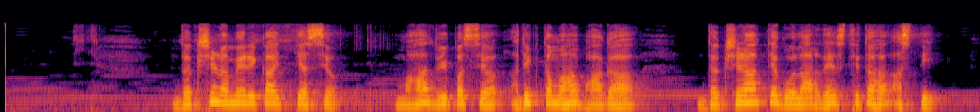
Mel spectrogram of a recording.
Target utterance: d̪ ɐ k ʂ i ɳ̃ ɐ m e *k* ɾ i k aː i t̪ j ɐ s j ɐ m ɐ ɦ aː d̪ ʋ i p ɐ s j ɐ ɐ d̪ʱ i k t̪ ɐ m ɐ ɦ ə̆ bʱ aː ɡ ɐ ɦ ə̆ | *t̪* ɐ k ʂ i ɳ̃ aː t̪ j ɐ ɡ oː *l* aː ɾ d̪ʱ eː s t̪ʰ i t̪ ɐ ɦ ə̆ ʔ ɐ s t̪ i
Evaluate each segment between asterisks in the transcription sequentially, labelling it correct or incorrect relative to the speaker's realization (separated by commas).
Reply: incorrect, incorrect, correct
